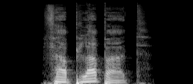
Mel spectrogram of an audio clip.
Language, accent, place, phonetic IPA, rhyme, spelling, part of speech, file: German, Germany, Berlin, [fɛɐ̯ˈplapɐt], -apɐt, verplappert, verb, De-verplappert.ogg
- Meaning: 1. past participle of verplappern 2. inflection of verplappern: third-person singular present 3. inflection of verplappern: second-person plural present 4. inflection of verplappern: plural imperative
